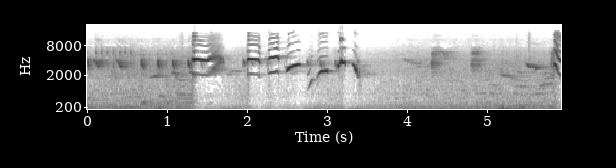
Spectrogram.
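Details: Fighting Oriental magpie-robin singing in ngeplong style to stir a response: soft repeated notes, then a burst of loud, twisting whistles and slurs, fading into quieter chirping with a sharp final note.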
